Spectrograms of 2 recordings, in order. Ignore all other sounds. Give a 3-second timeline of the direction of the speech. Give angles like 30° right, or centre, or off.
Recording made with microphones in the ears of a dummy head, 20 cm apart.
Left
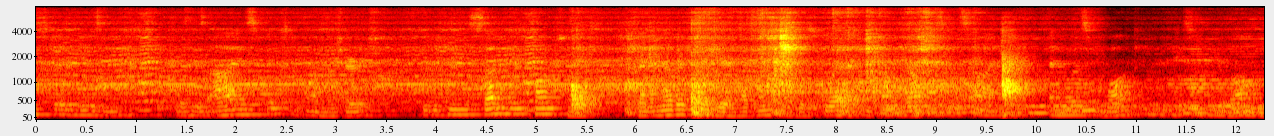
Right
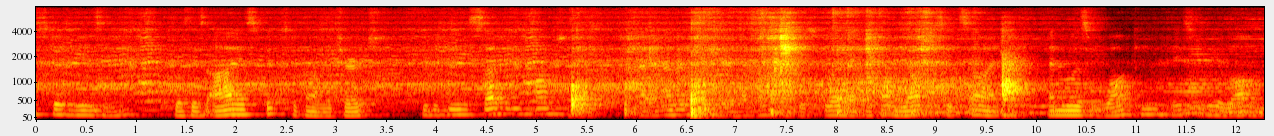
60° right, centre, centre, 60° right.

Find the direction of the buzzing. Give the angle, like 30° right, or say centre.
70° left.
